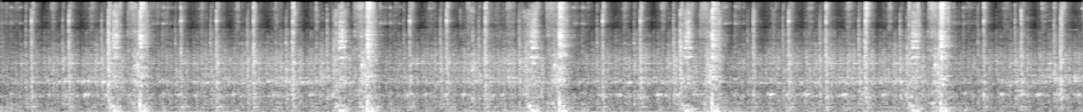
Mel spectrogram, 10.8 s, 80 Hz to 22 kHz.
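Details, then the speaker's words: Hercules-type 1½ hp hit-and-miss engine with ball governor, first run in many years after cleaning and a new governor spring, slowed down: sharp firing bangs, often paired, every couple of seconds with long coasting gaps; normal hit-and-miss running at slow speed. "that certainly slowed her down a good bit and if you notice on the speed leader i am back in the middle"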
